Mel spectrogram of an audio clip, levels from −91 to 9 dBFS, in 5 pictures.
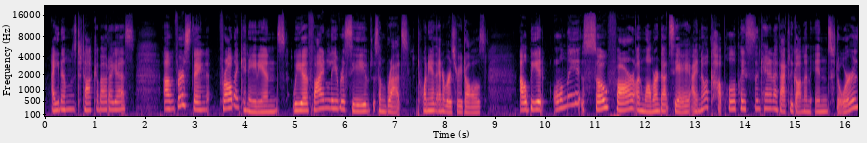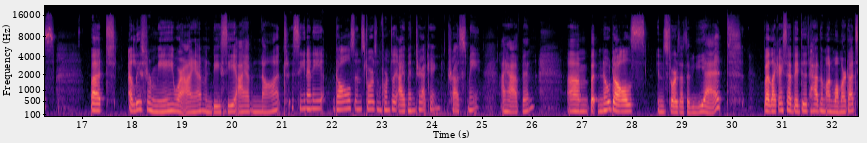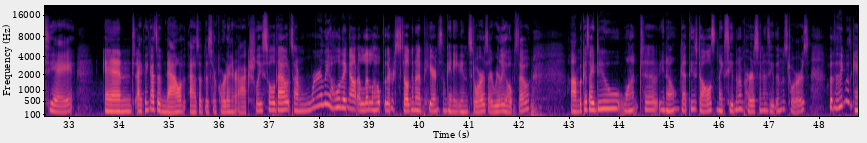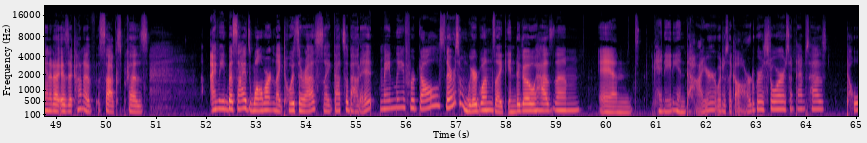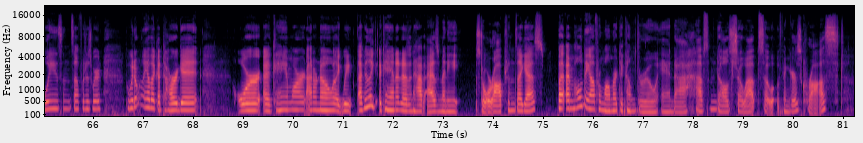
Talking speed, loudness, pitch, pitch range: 180 wpm, -28 LUFS, 210 Hz, 185-245 Hz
